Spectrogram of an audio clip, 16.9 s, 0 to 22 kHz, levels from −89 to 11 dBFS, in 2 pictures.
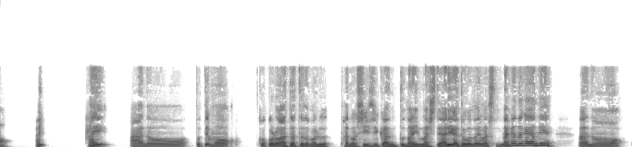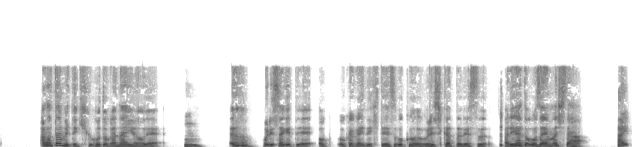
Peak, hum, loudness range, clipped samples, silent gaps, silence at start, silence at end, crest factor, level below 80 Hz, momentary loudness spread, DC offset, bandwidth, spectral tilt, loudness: -2 dBFS; none; 3 LU; under 0.1%; 0.84-1.09 s, 8.82-8.96 s; 0 s; 0.05 s; 18 dB; -64 dBFS; 10 LU; under 0.1%; 12.5 kHz; -5 dB/octave; -20 LUFS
